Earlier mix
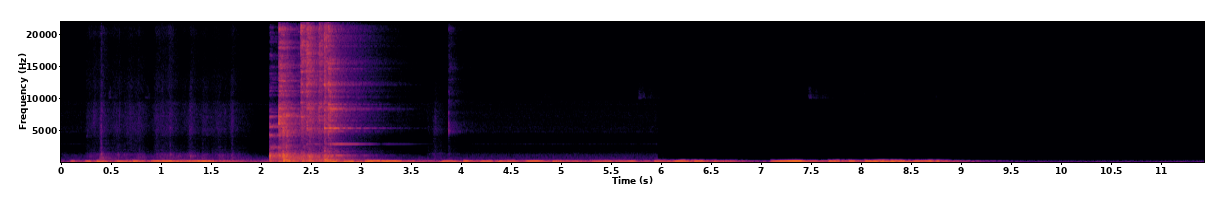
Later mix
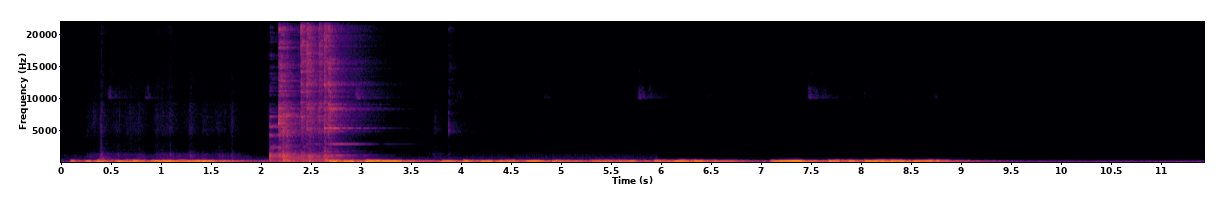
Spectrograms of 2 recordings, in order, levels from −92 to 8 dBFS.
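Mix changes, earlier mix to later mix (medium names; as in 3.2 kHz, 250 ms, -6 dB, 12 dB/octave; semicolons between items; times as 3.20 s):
speech +8.0 dB; background -6.0 dB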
